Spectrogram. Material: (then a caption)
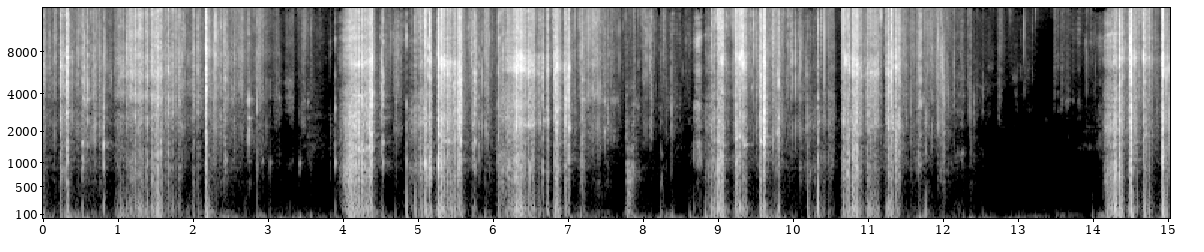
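Soap. A solid teal soap bar is shaved with a blade, then scraped with a thin metal tool. Dense, crisp bursts of cutting and scraping sound bright and papery, like tearing, coming in uneven clusters. A near-silent pause falls just before a final flurry of scrapes at the end.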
